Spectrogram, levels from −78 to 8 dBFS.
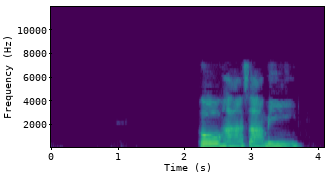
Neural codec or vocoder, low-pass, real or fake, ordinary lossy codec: codec, 16 kHz, 4.8 kbps, FACodec; 7.2 kHz; fake; AAC, 48 kbps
